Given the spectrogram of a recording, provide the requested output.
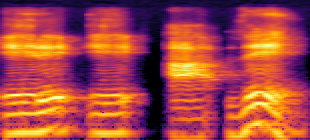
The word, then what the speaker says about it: read: Cuando se juntan la EA, ¿ok? Que suena muchas veces como I, como el verbo leer, que se escribe R-E-A-D, E-A. Se lee o suena como read, I, ¿ok? Y ahí se juntaron la EA, que se convirtió al pronunciarla en I.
